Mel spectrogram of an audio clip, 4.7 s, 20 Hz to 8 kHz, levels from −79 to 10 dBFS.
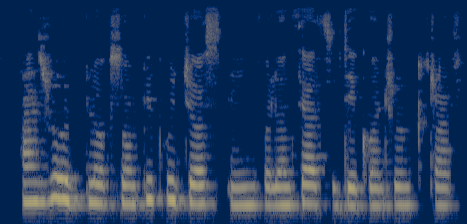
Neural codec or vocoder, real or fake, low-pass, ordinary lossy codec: none; real; none; none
